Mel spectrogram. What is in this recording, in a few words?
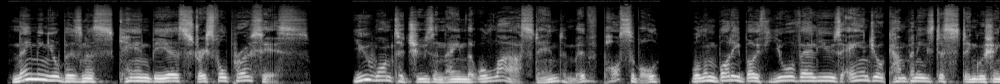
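NEW ZEALAND Corporate, male, voiceovers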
